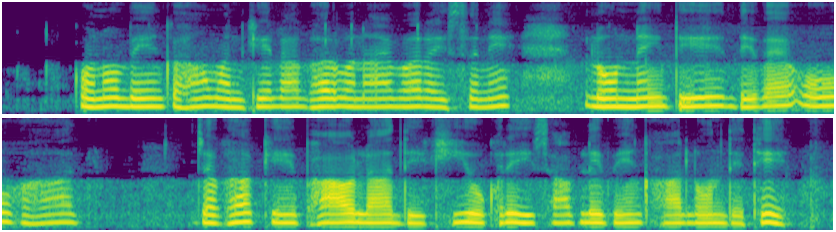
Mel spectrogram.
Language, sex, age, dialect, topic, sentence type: Chhattisgarhi, female, 18-24, Western/Budati/Khatahi, banking, statement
